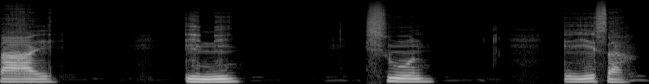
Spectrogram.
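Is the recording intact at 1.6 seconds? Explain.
No. Periodic clock jitter runs throughout the clip, including 1.6 s: a clock wobble near 2 kHz adds rough, metallic sidebands flanking each harmonic on a spectrogram.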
